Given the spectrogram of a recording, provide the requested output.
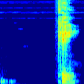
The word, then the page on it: quay: Australian English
